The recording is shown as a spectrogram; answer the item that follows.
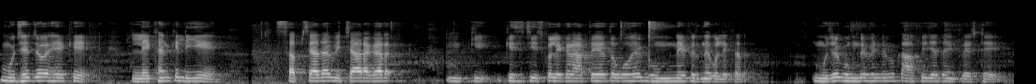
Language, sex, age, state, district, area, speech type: Hindi, male, 18-30, Madhya Pradesh, Ujjain, urban, spontaneous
